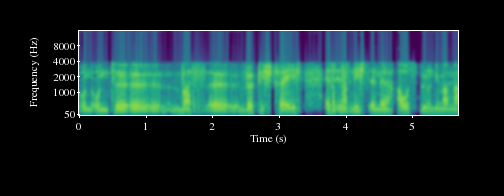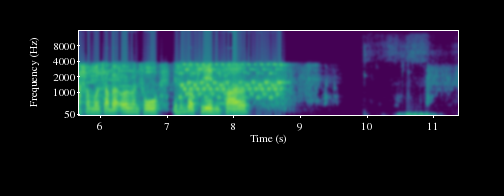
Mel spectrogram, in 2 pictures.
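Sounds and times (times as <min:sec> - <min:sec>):
speech: 0:00.0 - 0:08.4
electronic telephone ringing: 0:07.2 - 0:09.0.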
